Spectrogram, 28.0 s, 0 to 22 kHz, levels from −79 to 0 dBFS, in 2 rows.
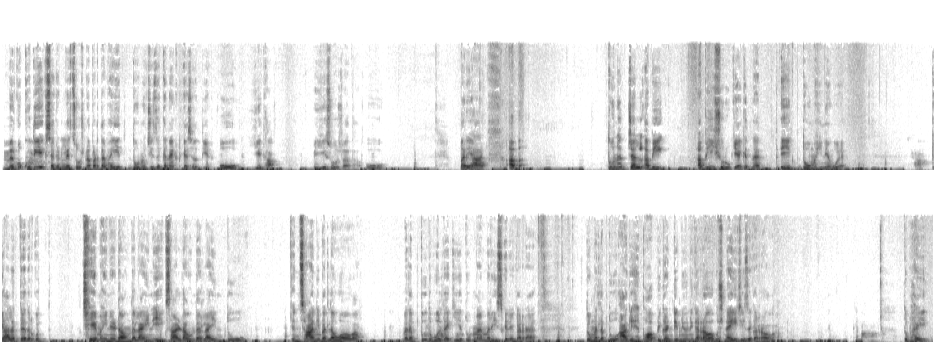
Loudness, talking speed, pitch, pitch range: -23 LUFS, 130 wpm, 135 Hz, 105-165 Hz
